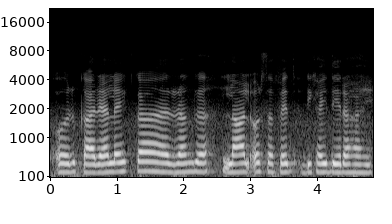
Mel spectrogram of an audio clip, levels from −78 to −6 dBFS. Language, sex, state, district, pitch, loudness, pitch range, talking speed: Hindi, female, Bihar, Sitamarhi, 200 Hz, -21 LUFS, 195-205 Hz, 135 wpm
